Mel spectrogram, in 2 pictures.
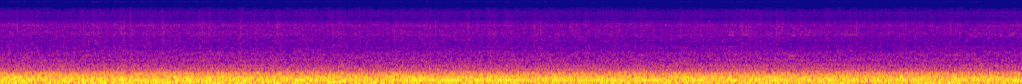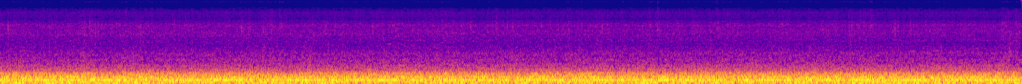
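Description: Aircraft wheels rumble along a runway.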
